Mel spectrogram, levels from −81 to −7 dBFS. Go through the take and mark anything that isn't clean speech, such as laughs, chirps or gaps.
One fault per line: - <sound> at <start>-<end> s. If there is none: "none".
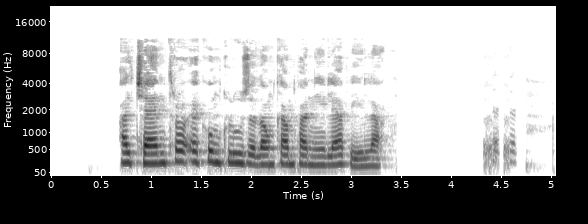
- laugh at 4.3-4.7 s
